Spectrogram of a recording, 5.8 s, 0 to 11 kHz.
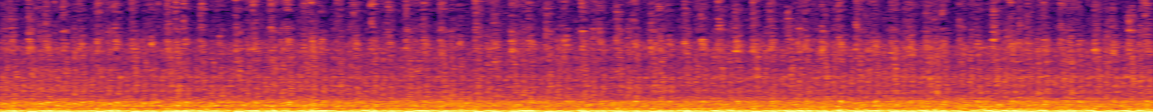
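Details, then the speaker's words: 1964 VW Beetle air-cooled flat-four with a backfire, a lumpy, irregular idle: pulling plug leads 4 and 2 changed the note considerably, but 1 and 3 barely did; the owner suspects a carburettor blockage. "uh okay now I'm a little bit confused because when I took off uh number four and number two uh which are on opposite sides of the engine um the note of the engine changed considerably"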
